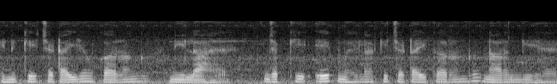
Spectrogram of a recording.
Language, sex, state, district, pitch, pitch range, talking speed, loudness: Hindi, male, Uttar Pradesh, Jyotiba Phule Nagar, 115 Hz, 110-125 Hz, 160 wpm, -17 LUFS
